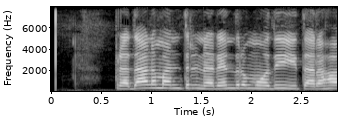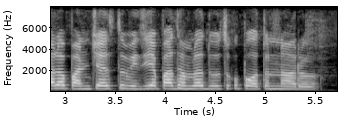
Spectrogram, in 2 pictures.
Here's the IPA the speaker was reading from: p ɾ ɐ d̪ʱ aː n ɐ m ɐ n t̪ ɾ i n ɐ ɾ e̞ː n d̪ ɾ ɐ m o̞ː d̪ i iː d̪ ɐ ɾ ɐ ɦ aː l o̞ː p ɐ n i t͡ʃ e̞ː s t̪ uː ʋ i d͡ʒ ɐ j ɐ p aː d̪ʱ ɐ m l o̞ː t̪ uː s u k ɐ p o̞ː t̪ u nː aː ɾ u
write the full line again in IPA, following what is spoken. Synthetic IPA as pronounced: p ɾ ɐ d̪ʱ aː n ɐ m ɐ n t̪ ɾ i n ɐ ɾ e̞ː n d̪ ɾ ɐ m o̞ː d̪ i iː t̪ ɐ ɾ ɐ ɦ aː l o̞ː p ɐ n i t͡ʃ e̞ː s t̪ uː ʋ i d͡ʒ ɐ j ɐ p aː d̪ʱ ɐ m l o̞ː d̪ uː s u k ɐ p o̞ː t̪ u nː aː ɾ u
